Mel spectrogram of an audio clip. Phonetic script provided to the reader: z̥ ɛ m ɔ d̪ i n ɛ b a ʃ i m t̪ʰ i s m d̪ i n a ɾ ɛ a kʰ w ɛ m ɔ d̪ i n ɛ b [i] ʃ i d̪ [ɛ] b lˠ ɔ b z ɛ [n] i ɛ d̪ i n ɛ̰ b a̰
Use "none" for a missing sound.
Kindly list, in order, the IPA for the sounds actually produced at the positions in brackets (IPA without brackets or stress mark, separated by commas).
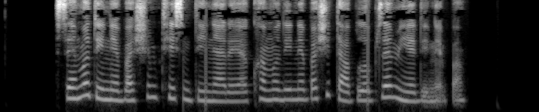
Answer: a, a, m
